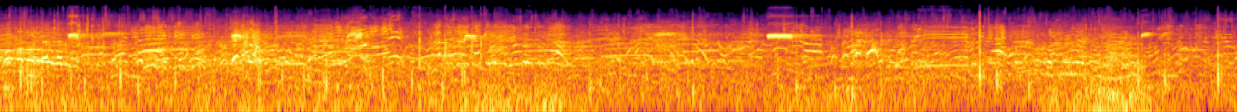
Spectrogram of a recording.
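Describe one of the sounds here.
Sports shoes squeak sharply on a hard court.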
